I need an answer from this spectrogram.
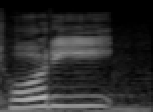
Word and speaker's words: Torii: Torii, you pronounce the second I as well.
